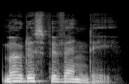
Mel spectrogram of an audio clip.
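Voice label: "modus vivendi", British English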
